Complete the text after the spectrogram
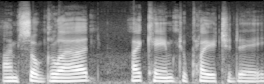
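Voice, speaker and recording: A woman speaks in a fairly low pitch with monotone, flat intonation and a dry, close sound with no echo. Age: 80s+. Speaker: poet. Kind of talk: poetry reading.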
